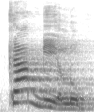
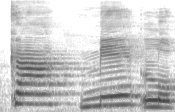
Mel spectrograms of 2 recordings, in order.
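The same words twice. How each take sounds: First: Said in the usual way. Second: "camelo" split slowly into ca, me, lo; very slow "ca-me-lo" with gaps; syllable by syllable. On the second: Shown as a demonstration. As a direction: sound out "camelo" in three long beats. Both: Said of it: "Qual que é o primeiro sonzinho que eu falo?".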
